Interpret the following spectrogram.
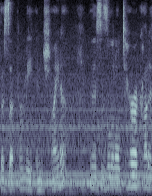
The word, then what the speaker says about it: Qin: tributes so in ancient China on the emperor Qin it's about qan but it's pronounced chin was buried with a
